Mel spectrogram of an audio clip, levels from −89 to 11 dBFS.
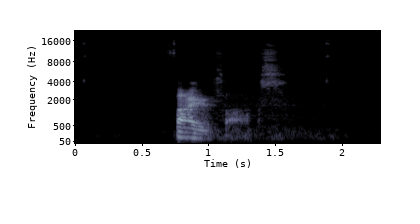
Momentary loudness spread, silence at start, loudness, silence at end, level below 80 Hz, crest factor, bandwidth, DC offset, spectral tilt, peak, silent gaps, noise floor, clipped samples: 20 LU; 0.75 s; -34 LUFS; 0.8 s; -86 dBFS; 26 dB; 16 kHz; under 0.1%; -5 dB/octave; -16 dBFS; none; -89 dBFS; under 0.1%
